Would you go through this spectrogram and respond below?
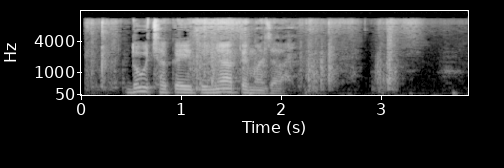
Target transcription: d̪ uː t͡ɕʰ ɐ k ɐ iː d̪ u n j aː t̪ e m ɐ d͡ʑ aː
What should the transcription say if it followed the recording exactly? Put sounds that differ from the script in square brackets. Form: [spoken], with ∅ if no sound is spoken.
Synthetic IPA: d̪ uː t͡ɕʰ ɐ k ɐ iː d̪ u n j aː t̪ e m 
